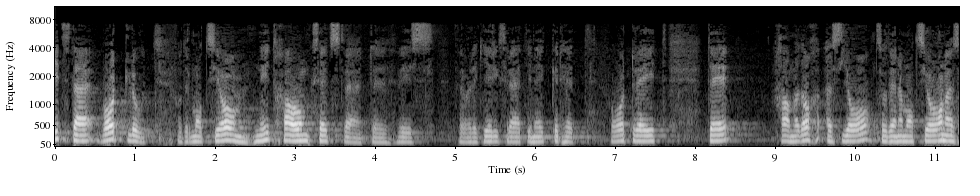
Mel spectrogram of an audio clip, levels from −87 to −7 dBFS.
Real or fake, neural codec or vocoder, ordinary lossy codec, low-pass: real; none; none; 7.2 kHz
